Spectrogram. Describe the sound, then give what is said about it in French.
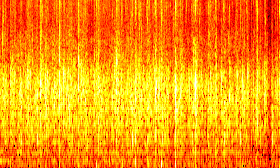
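An audience claps steadily in sustained applause, a dense wash of many overlapping hand claps with no individual voices standing out, holding an even loudness throughout. “Est-ce qu'on peut juste donner une main d'acclamation pour les encourager?”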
